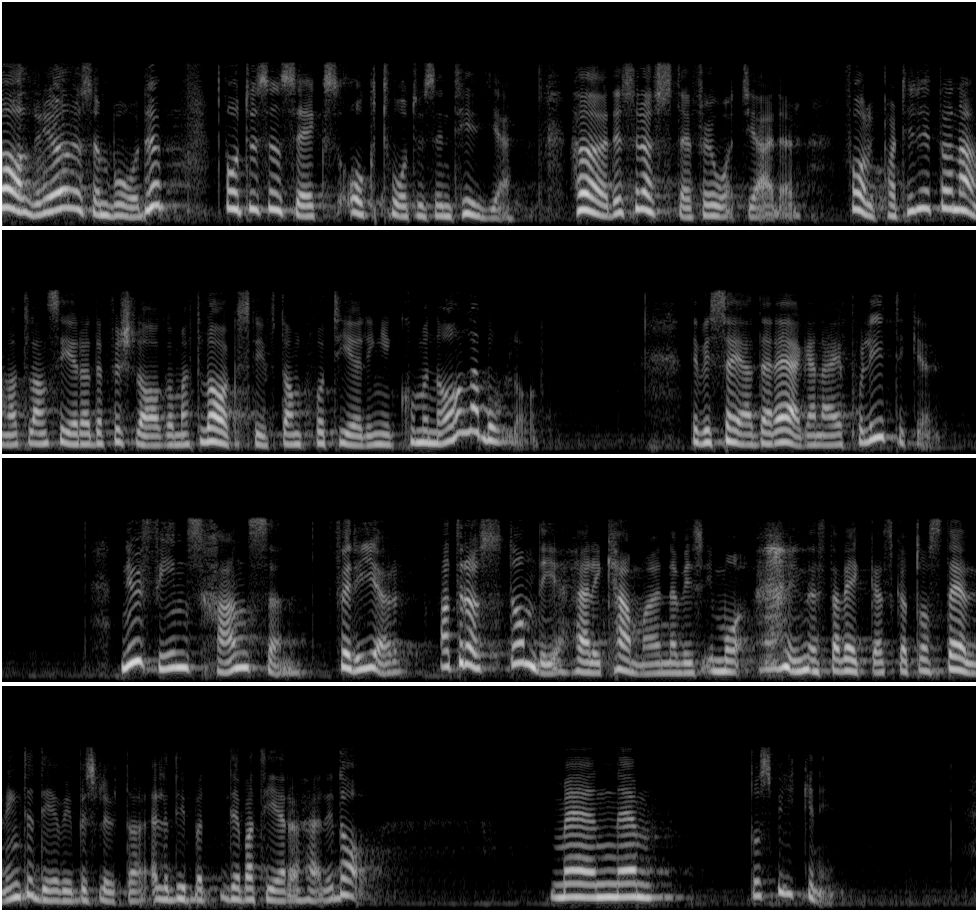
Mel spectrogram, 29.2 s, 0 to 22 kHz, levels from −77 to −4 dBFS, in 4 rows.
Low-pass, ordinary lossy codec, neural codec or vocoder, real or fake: 7.2 kHz; none; codec, 16 kHz, 0.9 kbps, LongCat-Audio-Codec; fake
